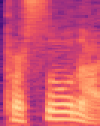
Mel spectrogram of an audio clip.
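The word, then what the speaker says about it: persona: 독일어로 발음하면은 페르소나가 되고요. 그 다음에 이제 영어로 발음하면 퍼소나 이렇게 발음이 되는데, 이제 우리 한국에서는 주로 이제 페르소나 이렇게 발음을 합니다.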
